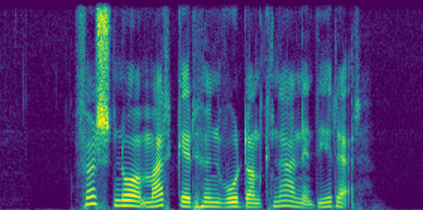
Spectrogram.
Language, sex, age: Norwegian, female, 40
